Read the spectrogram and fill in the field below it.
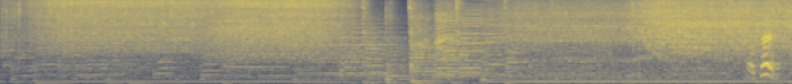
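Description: Salsa ingredients frying in hot oil in a pan, a close, continuous sizzle with a few stirring scrapes partway through.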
